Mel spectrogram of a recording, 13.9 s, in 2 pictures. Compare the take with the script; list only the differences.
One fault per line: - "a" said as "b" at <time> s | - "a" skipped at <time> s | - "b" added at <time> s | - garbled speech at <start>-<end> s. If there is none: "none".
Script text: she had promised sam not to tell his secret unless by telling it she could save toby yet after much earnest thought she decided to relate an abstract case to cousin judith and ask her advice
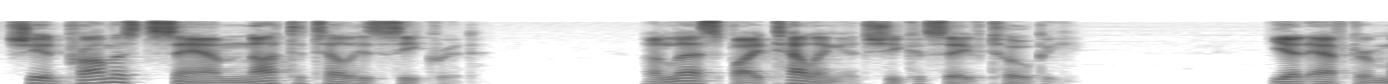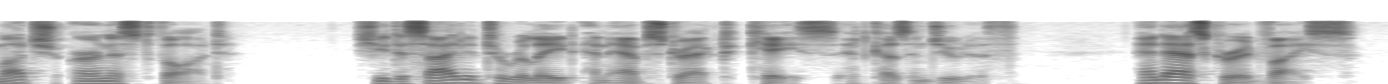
- "to" said as "at" at 11.2 s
